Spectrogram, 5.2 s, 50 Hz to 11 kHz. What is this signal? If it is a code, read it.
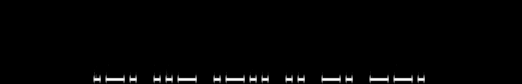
Morse code, heard as a keyed tone, about 20 wpm, 700 Hz. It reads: RULING
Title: Build A Word - 3 Letters At A Time - 6-Letter Words - 20wpm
